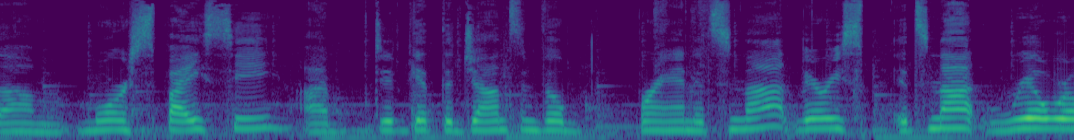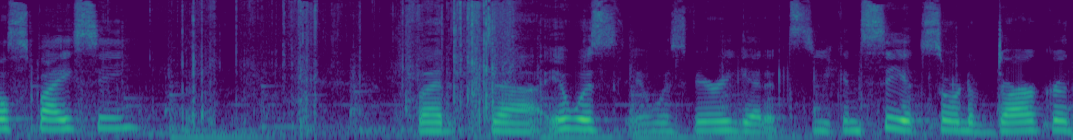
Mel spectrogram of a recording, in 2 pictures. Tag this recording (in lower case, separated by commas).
music, speech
